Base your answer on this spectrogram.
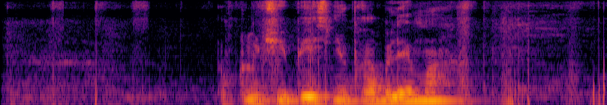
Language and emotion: Russian, neutral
